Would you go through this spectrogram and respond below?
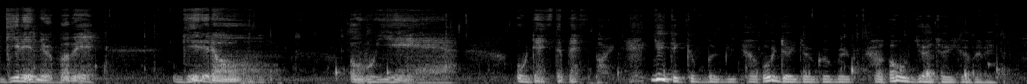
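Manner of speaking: low, special put-on voice. Speaker talking to the dog in the dog voice. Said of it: "We've got to have that dog voice".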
